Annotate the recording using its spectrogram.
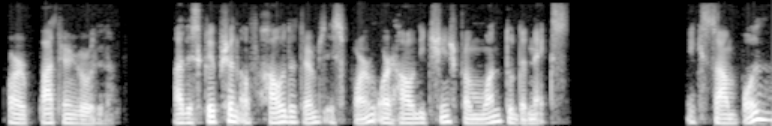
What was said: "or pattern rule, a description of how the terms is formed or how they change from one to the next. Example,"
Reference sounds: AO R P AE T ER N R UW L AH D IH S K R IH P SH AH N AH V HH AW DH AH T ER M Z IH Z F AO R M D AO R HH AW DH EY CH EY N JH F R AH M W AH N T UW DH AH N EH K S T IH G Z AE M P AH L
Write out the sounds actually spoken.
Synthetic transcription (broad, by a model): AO R P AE T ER N R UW L AH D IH S K R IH P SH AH N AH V HH AW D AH T ER M S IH S F AO R M AO R HH AW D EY CH EY N JH F R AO M W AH N T UW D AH N EH K S T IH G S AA M P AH L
